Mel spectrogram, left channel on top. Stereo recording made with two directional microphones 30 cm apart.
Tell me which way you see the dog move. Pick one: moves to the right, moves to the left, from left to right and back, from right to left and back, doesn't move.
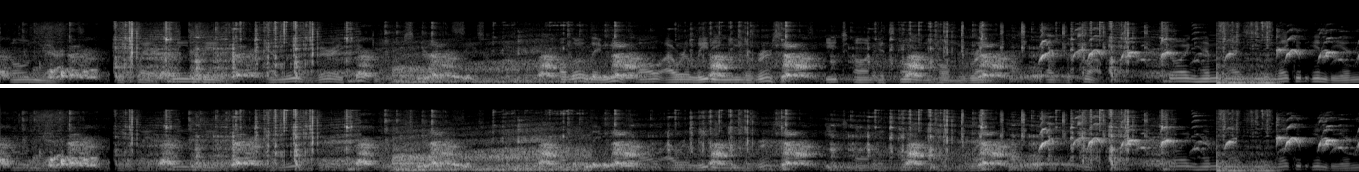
from right to left and back.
